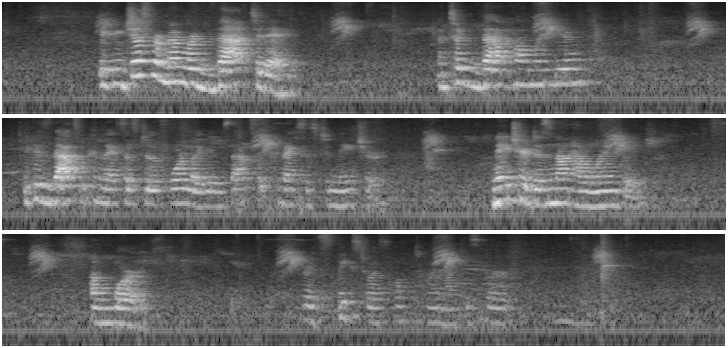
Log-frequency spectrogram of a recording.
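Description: A woman speaks calmly through a microphone, in bursts with pauses.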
